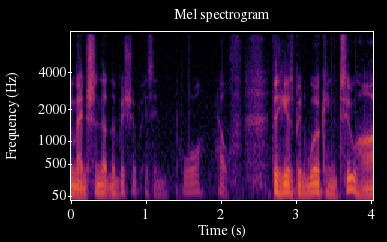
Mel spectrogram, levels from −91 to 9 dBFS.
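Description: Nothing in this speech recording points to a technical fault; the level dips and swells around half a second and two seconds in come from the talker shifting relative to the microphone, and the room noise belongs to the recording space.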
